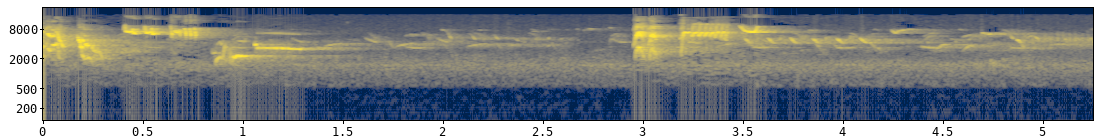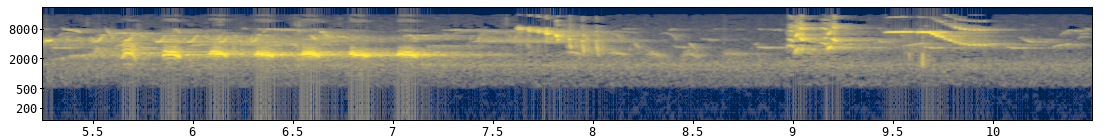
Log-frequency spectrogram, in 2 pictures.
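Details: Male Song Thrush, one of three singing males, giving varied high chirping and whistled phrases with quick repeated notes, broken by brief pauses between bursts.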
